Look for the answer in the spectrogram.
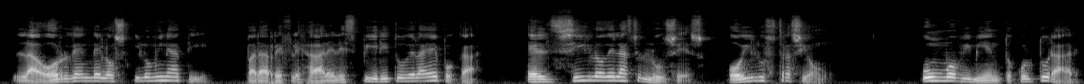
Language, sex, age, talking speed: English, male, 50-69, 120 wpm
